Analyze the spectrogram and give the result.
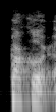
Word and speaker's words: parkour: And, you know, it, it came from, like you said, martial art and gymnastics park hour. Did I say that right? Park hour? Park hour? Parkour? Parkour.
